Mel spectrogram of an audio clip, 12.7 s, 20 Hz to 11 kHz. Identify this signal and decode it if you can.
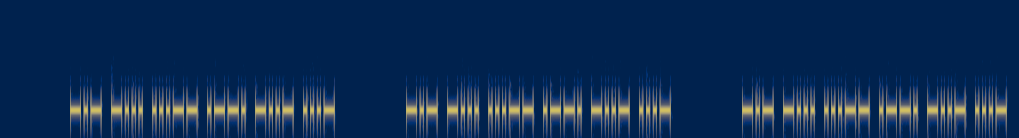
Morse code, heard as a keyed tone, about 28 wpm, 700 Hz. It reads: KB3PXV KB3PXV KB3PXV
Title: USA Call Signs - 6 Characters - Repeated 3x - 28wpm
